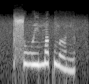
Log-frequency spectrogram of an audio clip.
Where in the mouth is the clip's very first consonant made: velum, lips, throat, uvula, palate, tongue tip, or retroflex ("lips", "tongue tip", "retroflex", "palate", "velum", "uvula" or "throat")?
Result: tongue tip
